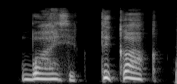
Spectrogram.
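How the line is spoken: Sweet gentle voice. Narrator (Russian): ласковым голоском поинтересовалась Люда

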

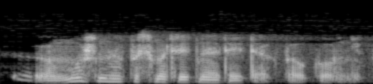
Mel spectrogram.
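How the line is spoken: Plain. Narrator (Russian): ответил Джей

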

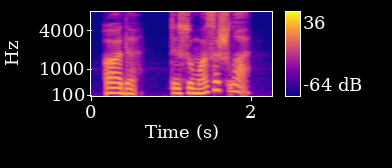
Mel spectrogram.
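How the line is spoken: Quiet growl. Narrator (Russian): Тихо рыкнул Алкион мне в спину

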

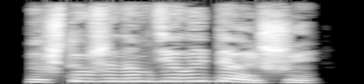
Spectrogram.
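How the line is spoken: Anxious hoot. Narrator (Russian): взволнованно ухнула Соня

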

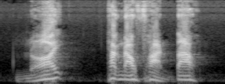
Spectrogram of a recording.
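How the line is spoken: Harsh, gritted voice. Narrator (Vietnamese): gằn giọng

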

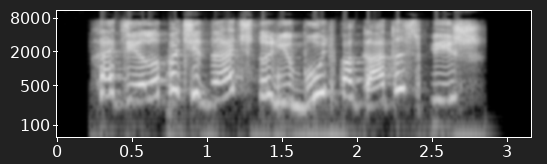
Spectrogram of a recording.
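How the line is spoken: Flustered babbling. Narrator (Russian): залепетала я

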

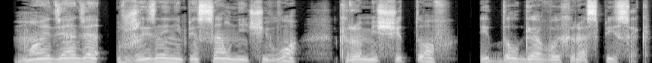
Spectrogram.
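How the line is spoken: Slow, sleepy voice. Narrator (Russian): сказал Туз все тем же медленным, сонным голосом

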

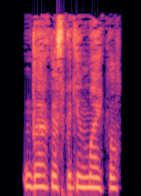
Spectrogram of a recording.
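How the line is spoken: Receptionist's squeak. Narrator (Russian): пропищала регистраторша

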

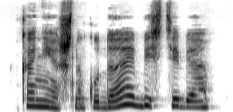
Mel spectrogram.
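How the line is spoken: Tired, offhand. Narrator (Russian): устало обронила я

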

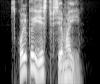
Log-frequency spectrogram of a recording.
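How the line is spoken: Dry pronouncement. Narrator (Russian): сухо изрек Валера

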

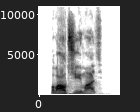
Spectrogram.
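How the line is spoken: Fierce bark. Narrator (Russian): свирепо рявкнул Гримкель

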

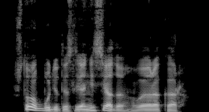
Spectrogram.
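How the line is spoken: Mocking repetition. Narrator (Russian): Насмешливо повторил

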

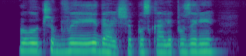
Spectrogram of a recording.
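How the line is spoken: Crushed, dejected mumble. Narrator (Russian): пробурчал тот, окончательно подавленный пылом Джуб

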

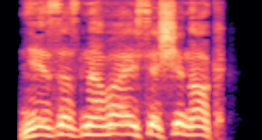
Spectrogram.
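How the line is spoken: Shout. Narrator (Russian): скрикнул

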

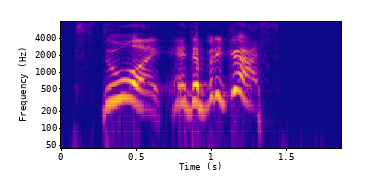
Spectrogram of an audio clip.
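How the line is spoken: Shout. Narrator (Russian): закричал полицейский

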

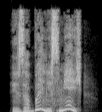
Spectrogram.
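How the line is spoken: Exclaiming. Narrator (Russian): воскликнула Виана

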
